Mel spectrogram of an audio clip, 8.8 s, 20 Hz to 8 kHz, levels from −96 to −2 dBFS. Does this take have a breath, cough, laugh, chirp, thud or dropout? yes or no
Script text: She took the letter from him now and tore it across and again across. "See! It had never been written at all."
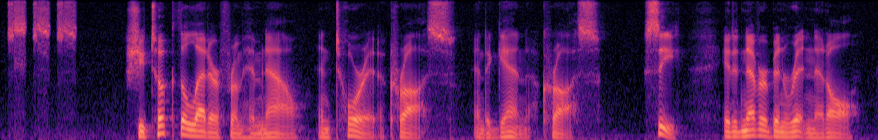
yes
